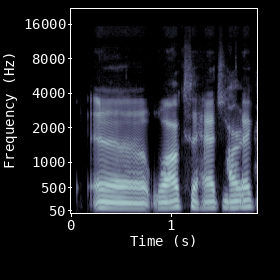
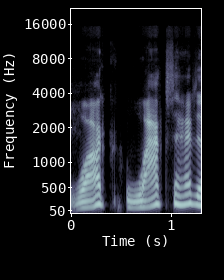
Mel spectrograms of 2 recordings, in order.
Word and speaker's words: Waxahachie: Waxahachie, Texas. – Yeah, you did it good, man. You pronounced it right. – Oh yeah, Waxahachie.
